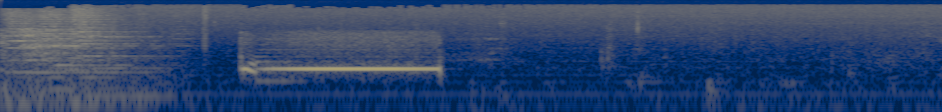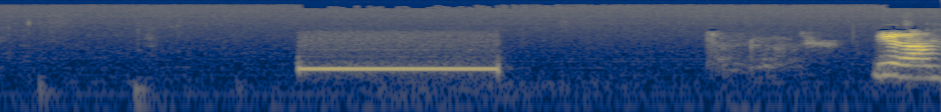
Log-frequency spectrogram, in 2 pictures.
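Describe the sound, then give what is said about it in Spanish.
An outgoing telephone call placed by the radio programme Madrid en Red of Unión Madrid: two long, steady, mid-pitched beeps about a second each, separated by a few seconds of near silence, with brief voices at the start and end. “Y, hombre, yo que me gustaría más que escucháramos la segunda llamada porque, aunque mi voz no queda bien en radio, siempre hay bien no tener que hablar.”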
